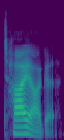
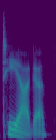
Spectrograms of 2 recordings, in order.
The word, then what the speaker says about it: Tioga: Tioga County, PA is pronounced Tioga, not Tioga.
